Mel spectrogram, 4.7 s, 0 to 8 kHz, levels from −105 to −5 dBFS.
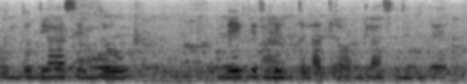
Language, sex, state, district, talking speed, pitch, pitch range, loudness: Kannada, male, Karnataka, Bijapur, 90 wpm, 240 Hz, 150-250 Hz, -19 LUFS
